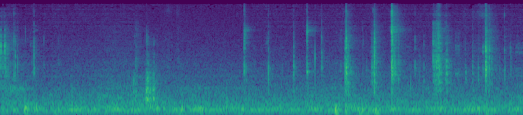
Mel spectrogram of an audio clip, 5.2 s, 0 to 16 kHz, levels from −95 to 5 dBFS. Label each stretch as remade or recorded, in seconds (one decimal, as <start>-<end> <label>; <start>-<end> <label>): 0.0-1.4 remade; 1.4-2.5 recorded; 2.5-5.2 remade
